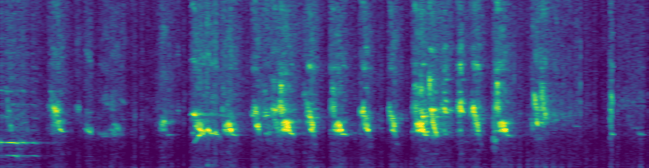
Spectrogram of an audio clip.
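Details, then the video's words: Birds chirping outside, with bright, quick chirps rising and falling, repeated roughly once a second in a lively sequence, some overlapping calls from other birds, over a soft low background hum. "birds chirping outside"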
